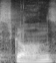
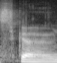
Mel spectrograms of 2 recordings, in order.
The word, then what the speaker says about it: scone: And then in the evening, my mother would make scones, and it rhymes with swan. It's not scone. It does not rhyme with stone. It's a scone. It's a Celtic word.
